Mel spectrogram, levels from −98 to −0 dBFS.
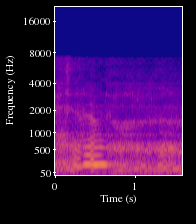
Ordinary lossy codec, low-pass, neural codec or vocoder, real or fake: none; 7.2 kHz; codec, 16 kHz, 0.5 kbps, FunCodec, trained on LibriTTS, 25 frames a second; fake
